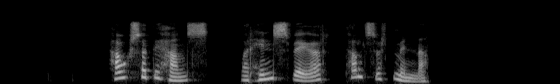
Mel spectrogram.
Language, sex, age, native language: Icelandic, female, 30-39, Icelandic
